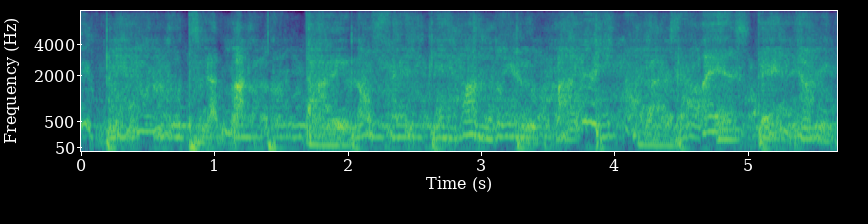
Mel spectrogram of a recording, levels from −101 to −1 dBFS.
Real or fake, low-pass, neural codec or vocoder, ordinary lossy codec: fake; none; codec, 16 kHz, 4.8 kbps, FACodec; none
